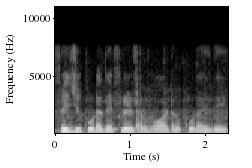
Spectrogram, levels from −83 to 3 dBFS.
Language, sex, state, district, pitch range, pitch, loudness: Kannada, female, Karnataka, Bidar, 205-230 Hz, 220 Hz, -17 LUFS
